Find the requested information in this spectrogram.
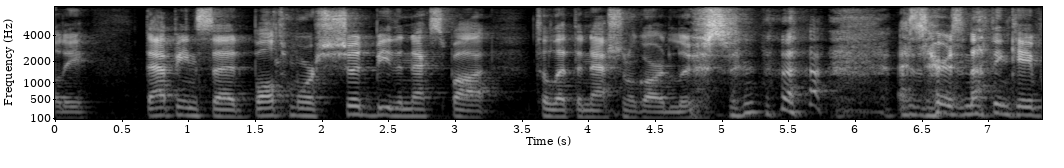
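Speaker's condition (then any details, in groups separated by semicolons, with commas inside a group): No condition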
